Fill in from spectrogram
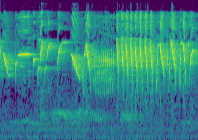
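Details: Canary song played to teach white-rumped shamas: drawn-out clear whistles and slurred notes at first, then a rich buzzy roll and a steady series of crisp repeated chips.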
